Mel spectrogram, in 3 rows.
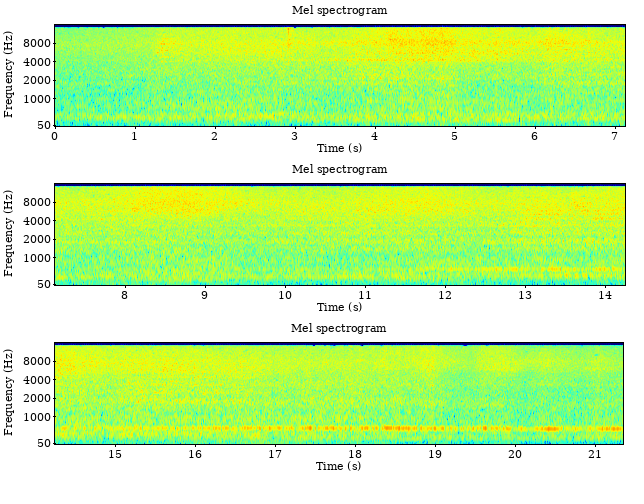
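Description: SJ X2000 high-speed electric train accelerating away along the platform, its coaches rolling past with a steady wheel-and-rail rumble. From about halfway a steady hum of the electric traction inverters holds on top of the rumble.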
